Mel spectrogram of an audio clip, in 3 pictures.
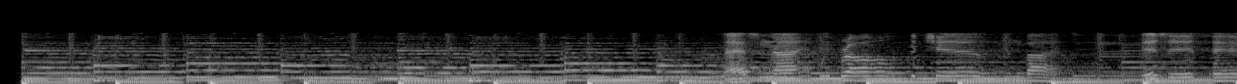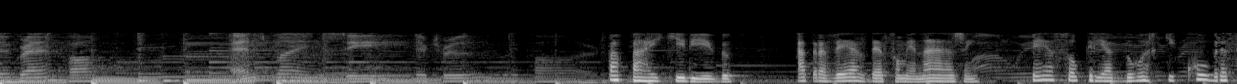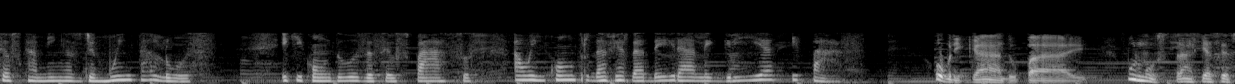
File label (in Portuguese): PAI, Telemensagens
